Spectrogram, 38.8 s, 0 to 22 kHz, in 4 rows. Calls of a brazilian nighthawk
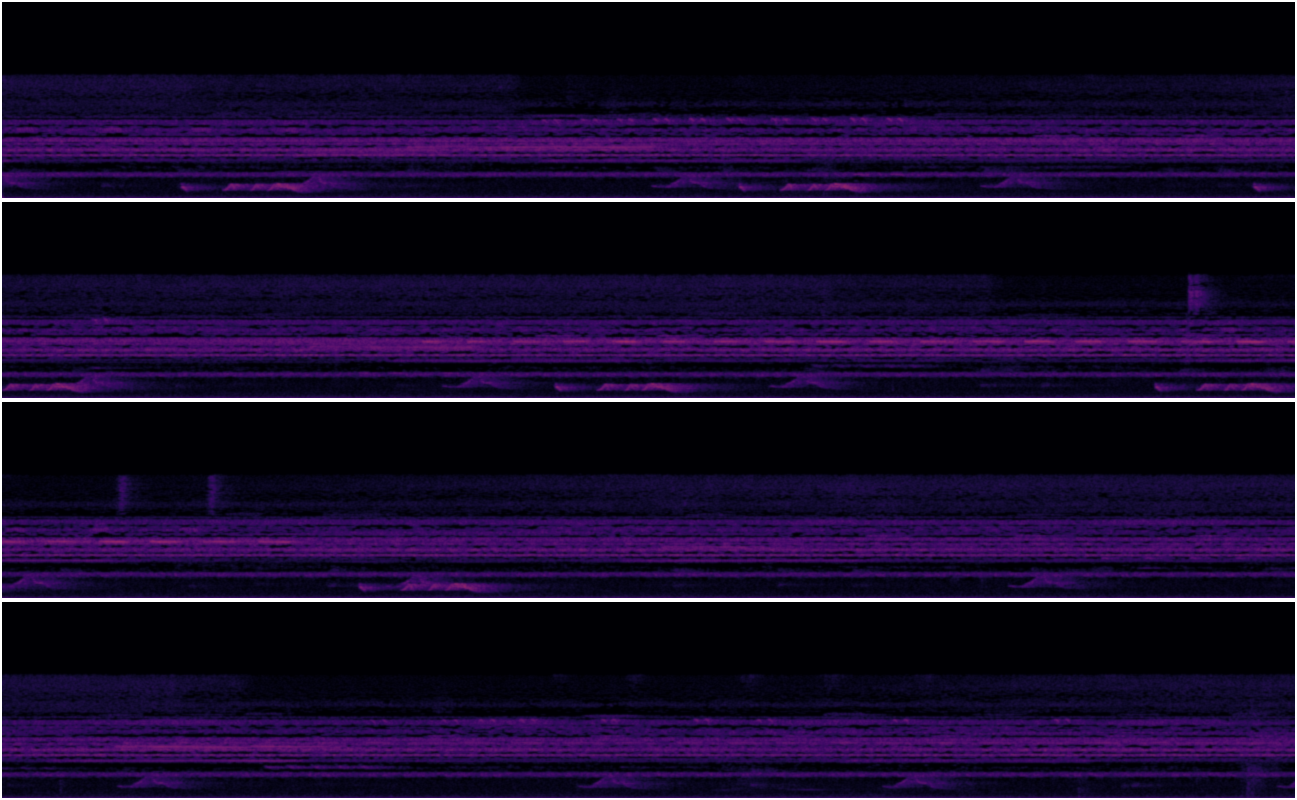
1.3s 2.9s, 4.9s 8.0s, 9.4s 10.8s, 12.8s 23.4s, 30.0s 31.8s

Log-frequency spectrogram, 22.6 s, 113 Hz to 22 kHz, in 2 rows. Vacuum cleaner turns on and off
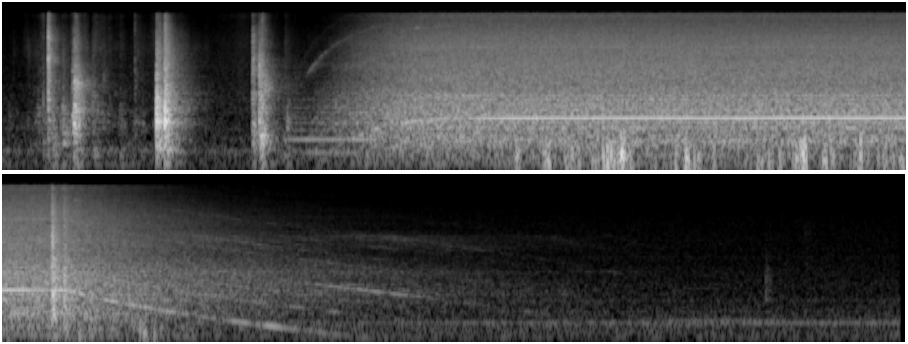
3.6s 19.2s

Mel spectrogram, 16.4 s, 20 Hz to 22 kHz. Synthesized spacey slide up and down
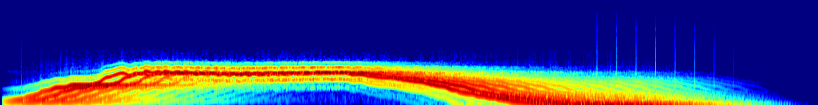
0.1s 4.4s

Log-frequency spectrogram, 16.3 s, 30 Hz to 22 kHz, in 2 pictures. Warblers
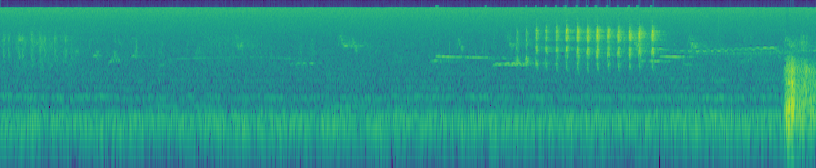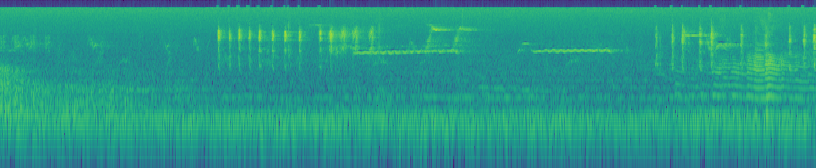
7.8s 10.6s

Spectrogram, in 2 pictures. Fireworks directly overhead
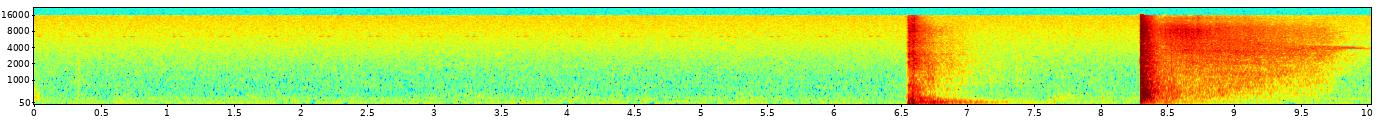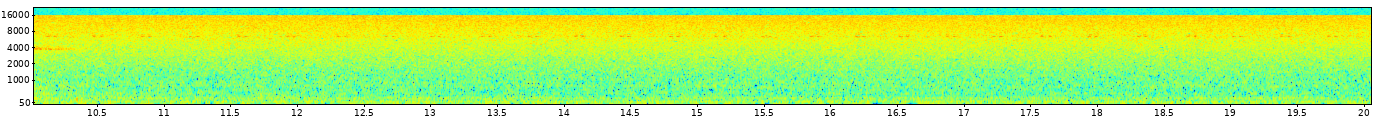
6.6s 7.2s, 8.3s 10.1s

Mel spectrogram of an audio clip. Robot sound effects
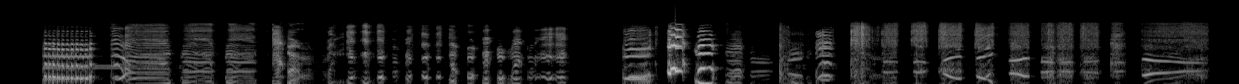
0.4s 2.4s

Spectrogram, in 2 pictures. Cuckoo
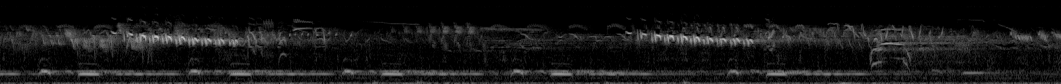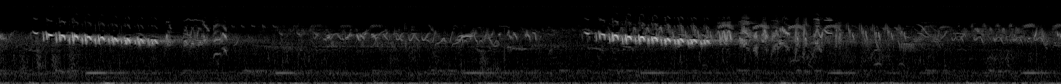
0.0s 10.1s

